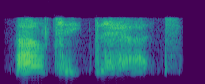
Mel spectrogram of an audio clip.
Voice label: Voices Loot Collect Female Old; rebel cops 2019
